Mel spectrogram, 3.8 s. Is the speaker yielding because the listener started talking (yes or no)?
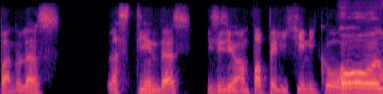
yes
